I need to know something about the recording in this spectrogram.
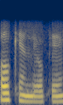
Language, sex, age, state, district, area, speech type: Telugu, female, 30-45, Andhra Pradesh, West Godavari, rural, conversation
